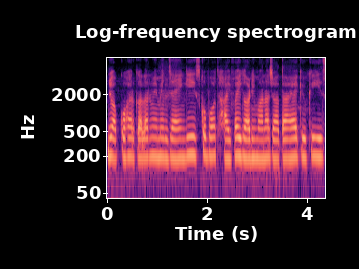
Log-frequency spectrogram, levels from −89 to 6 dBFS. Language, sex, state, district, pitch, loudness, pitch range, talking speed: Hindi, female, Bihar, Katihar, 195 Hz, -16 LUFS, 190-200 Hz, 235 wpm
